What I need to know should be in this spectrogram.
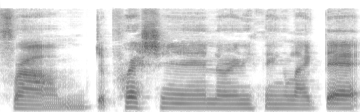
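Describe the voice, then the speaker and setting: In a Southern US accent, a woman talks at a fairly slow pace with a very deep, low pitch. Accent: Southern American. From Alabama, US South. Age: 30s. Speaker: podcast host, military veteran. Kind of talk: solo Q&A podcast monologue. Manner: conversational, laughs often.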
